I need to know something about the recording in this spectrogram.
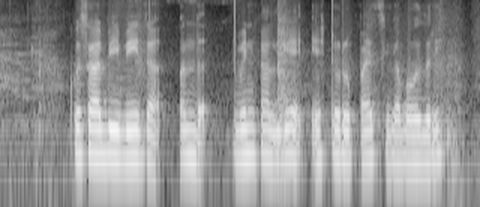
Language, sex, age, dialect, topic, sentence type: Kannada, male, 18-24, Northeastern, agriculture, question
